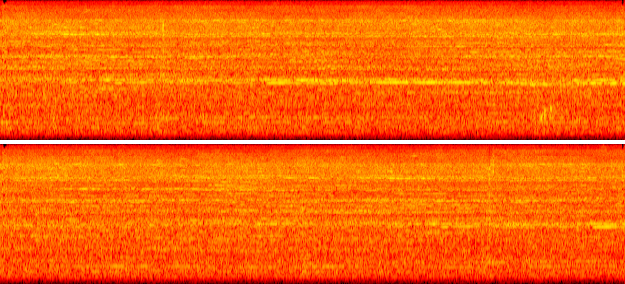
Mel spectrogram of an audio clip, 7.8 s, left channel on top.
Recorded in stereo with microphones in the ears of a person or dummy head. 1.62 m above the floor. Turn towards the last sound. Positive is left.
No sound to turn to.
